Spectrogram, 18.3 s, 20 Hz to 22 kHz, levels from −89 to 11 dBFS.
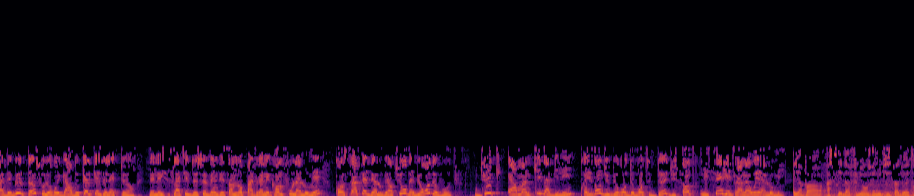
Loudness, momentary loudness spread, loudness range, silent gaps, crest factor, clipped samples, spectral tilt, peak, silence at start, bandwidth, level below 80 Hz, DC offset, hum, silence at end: -28 LUFS; 5 LU; 2 LU; none; 14 dB; under 0.1%; -4.5 dB/octave; -14 dBFS; 0 s; 5.8 kHz; -54 dBFS; under 0.1%; none; 0 s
